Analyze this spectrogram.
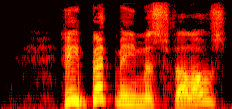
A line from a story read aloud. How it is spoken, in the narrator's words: Jerry cried in rage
